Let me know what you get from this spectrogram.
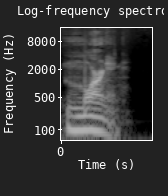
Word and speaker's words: mourning: It's pronounced just like la mañana, okay? Mourning.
